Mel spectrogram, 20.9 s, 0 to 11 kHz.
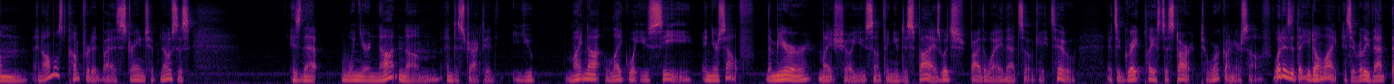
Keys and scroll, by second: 4.3 z, 4.5 z, 10.9 z, 16.6 ctrl+alt+1, 16.8 b.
